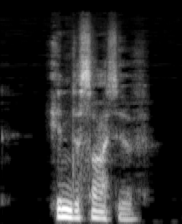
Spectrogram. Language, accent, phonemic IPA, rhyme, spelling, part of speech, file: English, Australia, /ˌɪndɪˈsaɪsɪv/, -aɪsɪv, indecisive, adjective, En-au-indecisive.ogg
- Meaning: 1. Of a person, not decisive, not marked by promptness or decision 2. Of a contest, etc., inconclusive or uncertain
